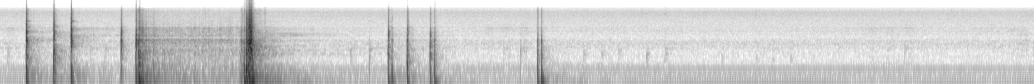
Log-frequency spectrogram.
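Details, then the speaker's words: Tube amplifier with reverb on: sharp irregular knocks and thumps through the speaker over low hum, some with ringing reverb tail, from a microphonic reverb tube; first pop was vibrato switch capacitors needing replacement. "the reverb has this tube over here that has microphone X let me turn on the reverb"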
